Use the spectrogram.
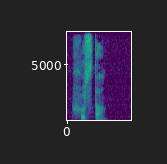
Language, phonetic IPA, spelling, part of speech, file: Polish, [ˈxusta], chusta, noun, Pl-chusta.ogg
